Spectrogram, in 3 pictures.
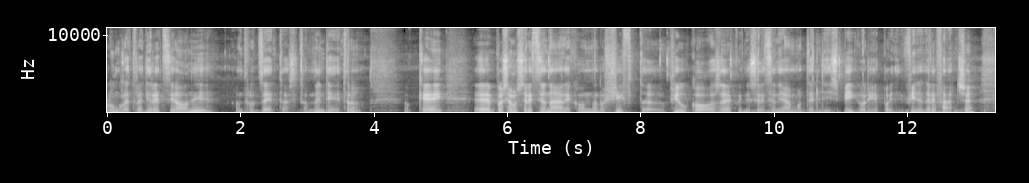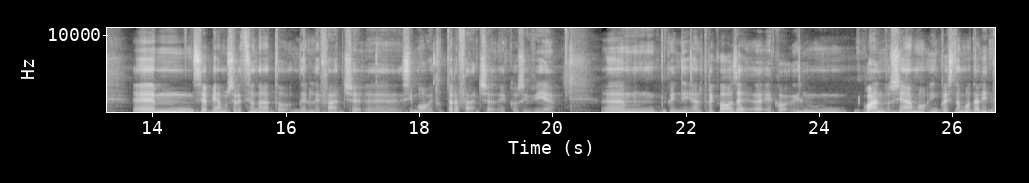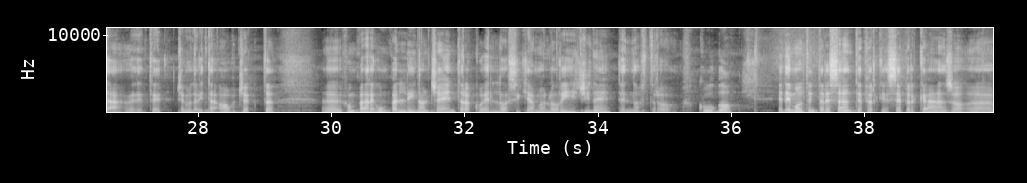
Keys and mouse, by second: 2.0 ctrl+z, 3.0 ctrl+z, 3.4 ctrl+z, 18.8 ctrl+z, 19.3 ctrl+z, 24.9 Tab, 33.4-39.9 middle drag.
